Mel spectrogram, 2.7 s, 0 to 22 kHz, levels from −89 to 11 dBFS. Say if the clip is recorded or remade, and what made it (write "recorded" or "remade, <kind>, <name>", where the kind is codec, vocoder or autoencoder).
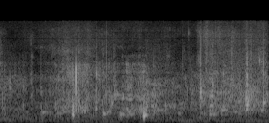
remade, codec, SNAC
